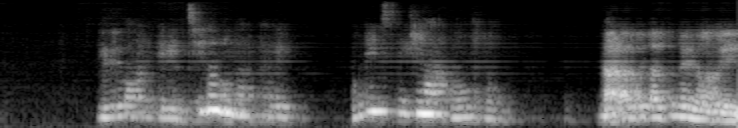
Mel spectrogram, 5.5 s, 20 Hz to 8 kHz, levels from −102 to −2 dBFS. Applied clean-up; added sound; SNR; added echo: neural mask model DeepFilterNet 3.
